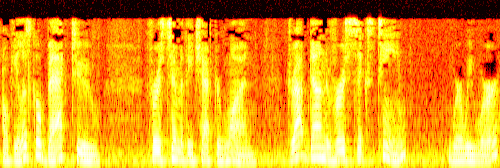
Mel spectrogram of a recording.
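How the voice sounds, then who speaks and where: A man talks at a medium pitch and a fairly slow pace, with long, frequent pauses. His voice is somewhat breathy, and its loudness stays very even. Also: lively intonation. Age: 60s. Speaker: Sunday school teacher. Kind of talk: Bible lesson. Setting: live stream.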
